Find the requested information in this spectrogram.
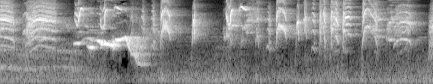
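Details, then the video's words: Trotol cendet, a Long-tailed shrike, singing richly filled training song meant to set other shrikes singing. Opens with a drawn-out harsh note sliding downward, then rapid high chips and twitters. "PANCINGAN CENDET TROTOL AGAR BUNYI, MASTERAN CENDET GACOR FULL ISIAN"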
